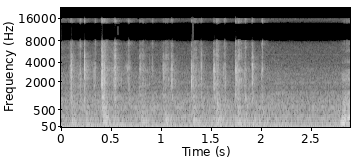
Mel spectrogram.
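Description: Quick, uneven keystrokes patter on a computer keyboard as a title is typed into a PowerPoint slide, close and fairly soft, with no voices over them.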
